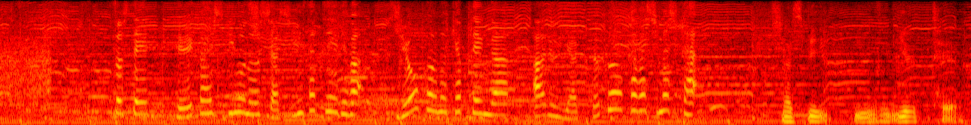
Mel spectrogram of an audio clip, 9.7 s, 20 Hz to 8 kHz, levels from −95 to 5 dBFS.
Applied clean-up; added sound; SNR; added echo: none; none; none; none.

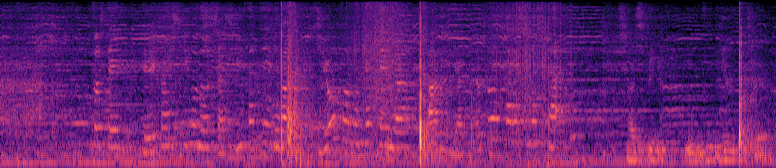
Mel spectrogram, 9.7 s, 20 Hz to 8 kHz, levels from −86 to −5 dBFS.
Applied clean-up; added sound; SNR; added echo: none; Fireworks; 0 dB; reverberation time 1.1 s.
